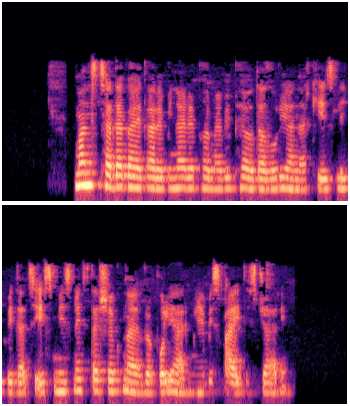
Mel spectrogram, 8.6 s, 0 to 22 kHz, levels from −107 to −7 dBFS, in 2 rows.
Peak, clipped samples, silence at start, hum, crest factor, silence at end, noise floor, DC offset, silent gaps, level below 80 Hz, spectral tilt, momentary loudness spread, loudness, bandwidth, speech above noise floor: -2 dBFS; under 0.1%; 0.9 s; none; 18 dB; 0.7 s; under -90 dBFS; under 0.1%; none; -60 dBFS; -4 dB/octave; 10 LU; -18 LUFS; 7.8 kHz; over 72 dB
